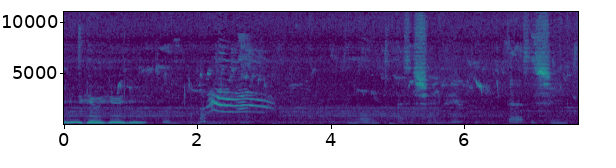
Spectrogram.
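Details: Melanistic Bengal kitten giving a short run of high, wavering meows in the first second, then one rising, drawn-out mew around two seconds; quieter background with a woman talking in German.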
